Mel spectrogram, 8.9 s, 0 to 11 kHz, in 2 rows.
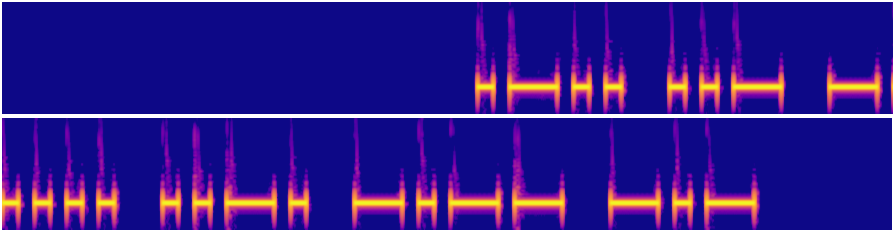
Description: Morse code, heard as a keyed tone, about 15 wpm, 700 Hz. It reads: LU6FYK
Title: DXCC-100 Call Signs - 6 Characters - Repeated 3x - 15wpm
